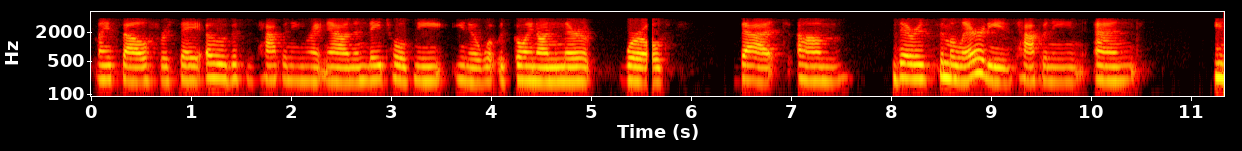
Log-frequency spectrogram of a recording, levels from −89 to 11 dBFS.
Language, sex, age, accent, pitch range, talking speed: English, female, 30-49, American, 195-220 Hz, 165 wpm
